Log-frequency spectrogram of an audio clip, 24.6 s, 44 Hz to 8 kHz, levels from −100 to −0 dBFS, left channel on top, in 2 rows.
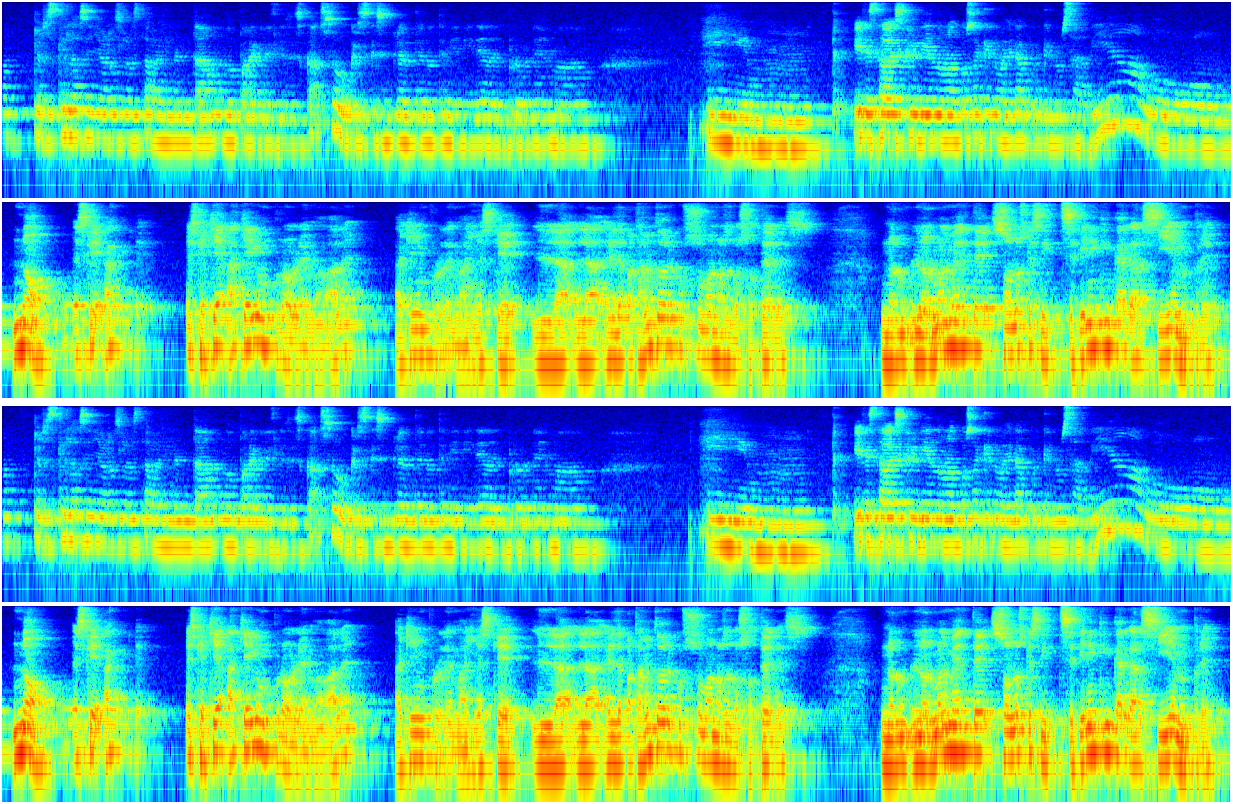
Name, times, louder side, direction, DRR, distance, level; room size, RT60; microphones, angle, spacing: voice 1, 0.0-5.9 7.0-8.2 8.5-12.4 12.9-13.6 21.4-21.7, left 1 dB, 10° right, -3 dB, 1.0 m, -34 dB
voice 2, 12.4-12.7 13.0-13.4 14.1-15.8 16.2-20.3 20.6-24.4, right 2 dB, 35° right, 0 dB, 0.4 m, -25 dB
4.6 x 2.7 x 4.2 m, 0.77 s
head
